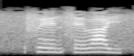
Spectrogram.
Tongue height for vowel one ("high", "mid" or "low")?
mid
